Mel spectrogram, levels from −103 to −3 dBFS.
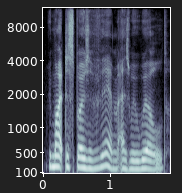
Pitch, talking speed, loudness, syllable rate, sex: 185 Hz, 250 wpm, -19 LUFS, 6.4 syllables/s, female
